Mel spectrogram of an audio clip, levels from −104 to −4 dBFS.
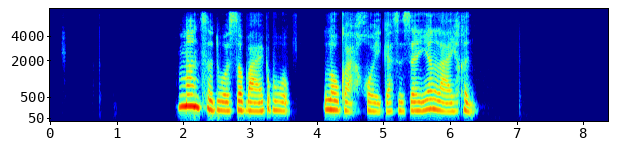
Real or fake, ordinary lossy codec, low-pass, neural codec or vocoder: fake; none; 7.2 kHz; codec, 16 kHz in and 24 kHz out, 0.4 kbps, LongCat-Audio-Codec, fine tuned four codebook decoder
